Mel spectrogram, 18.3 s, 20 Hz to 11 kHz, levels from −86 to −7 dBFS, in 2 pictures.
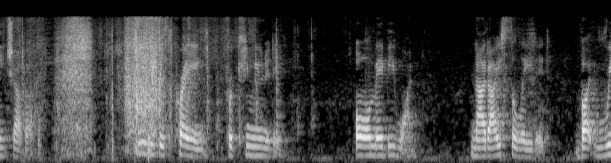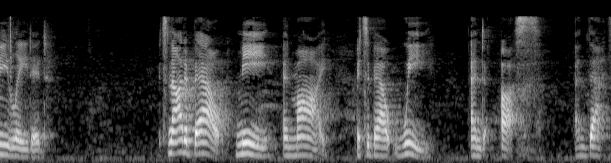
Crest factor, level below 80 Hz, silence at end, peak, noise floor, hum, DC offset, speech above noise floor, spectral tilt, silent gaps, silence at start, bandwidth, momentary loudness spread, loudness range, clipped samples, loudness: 22 dB; -68 dBFS; 0 s; -2 dBFS; -59 dBFS; none; under 0.1%; 37 dB; -2.5 dB/octave; none; 0 s; 8 kHz; 16 LU; 5 LU; under 0.1%; -22 LUFS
